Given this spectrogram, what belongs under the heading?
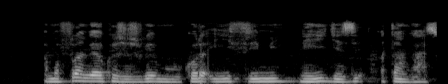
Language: Kinyarwanda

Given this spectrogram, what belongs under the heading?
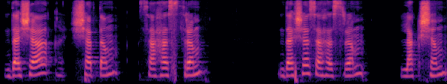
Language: Sanskrit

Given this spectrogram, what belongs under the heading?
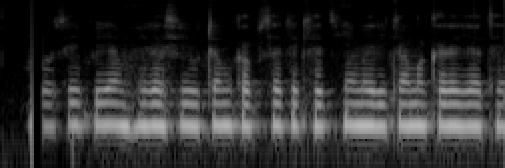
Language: Chhattisgarhi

